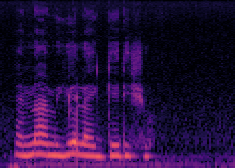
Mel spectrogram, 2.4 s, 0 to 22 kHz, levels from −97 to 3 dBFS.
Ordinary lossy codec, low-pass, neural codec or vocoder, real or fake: none; none; vocoder, 44.1 kHz, 128 mel bands every 512 samples, BigVGAN v2; fake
